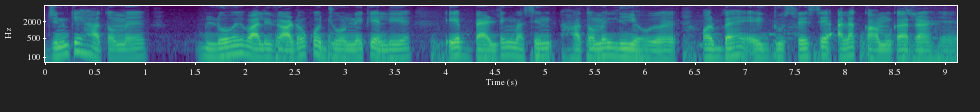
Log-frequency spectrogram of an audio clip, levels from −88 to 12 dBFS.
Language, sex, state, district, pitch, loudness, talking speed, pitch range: Hindi, male, Bihar, Kishanganj, 105 Hz, -22 LUFS, 185 wpm, 100-115 Hz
